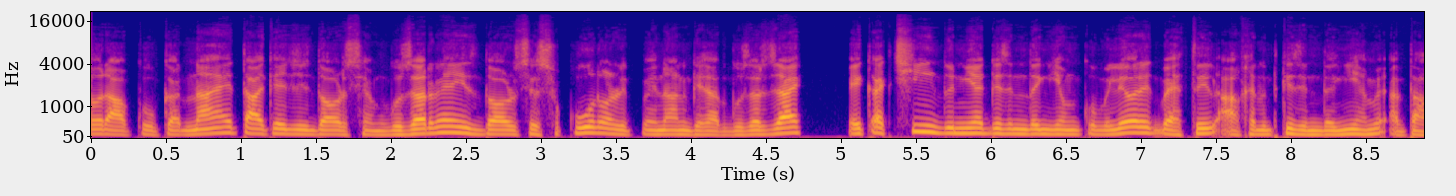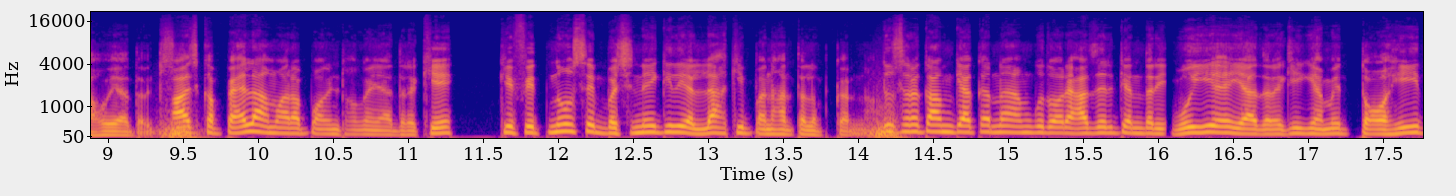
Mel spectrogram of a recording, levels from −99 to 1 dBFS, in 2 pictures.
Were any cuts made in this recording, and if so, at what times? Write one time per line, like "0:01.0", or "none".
0:09.4
0:14.2
0:16.0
